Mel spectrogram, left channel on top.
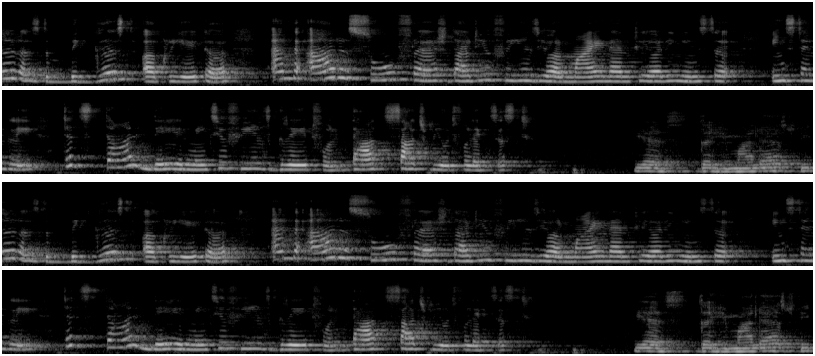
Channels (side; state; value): both; normal; correlation 0.64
